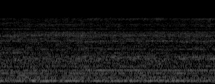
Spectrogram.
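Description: Steady mechanical whirring from a powered armour suit, a TV sound effect heard through a television speaker and recorded off the set.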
